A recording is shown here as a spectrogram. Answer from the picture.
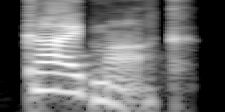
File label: "Kitemark", Indian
